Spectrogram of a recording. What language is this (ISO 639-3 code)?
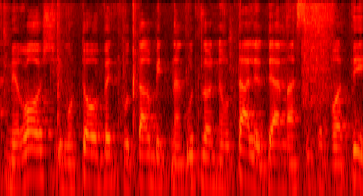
heb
